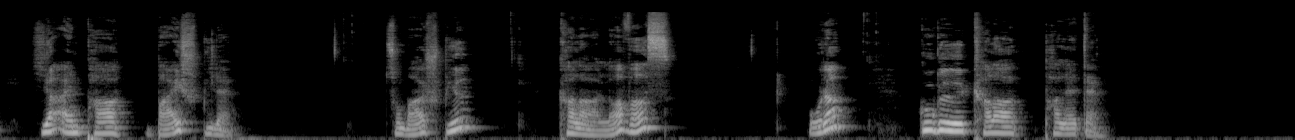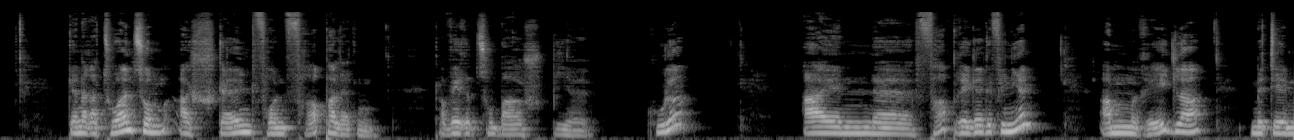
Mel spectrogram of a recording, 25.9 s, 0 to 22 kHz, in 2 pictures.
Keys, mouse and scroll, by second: 3.5 click, 8.8 click, 18.1 click.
